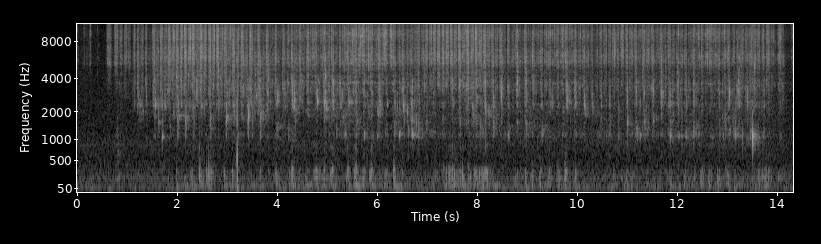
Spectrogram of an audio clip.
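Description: Bamboo tea whisk (chasen) whisking matcha in a ceramic tea bowl: a fast, even brushing and swishing of the tines through the tea. It starts about a second in and stops just before the end.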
